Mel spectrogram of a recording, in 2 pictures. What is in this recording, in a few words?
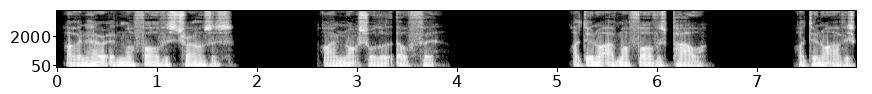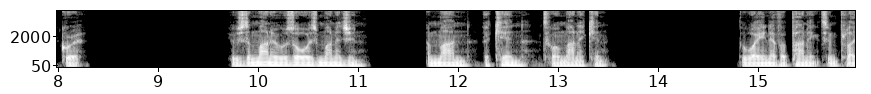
NARRATIVE - Poem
